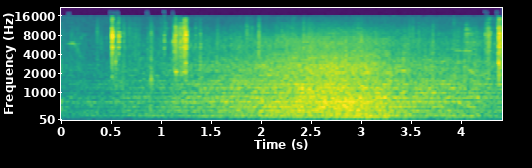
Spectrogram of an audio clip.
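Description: A car drives past, its broad rushing noise swelling to a peak midway before easing off as it moves away, with a few faint clicks early on.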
